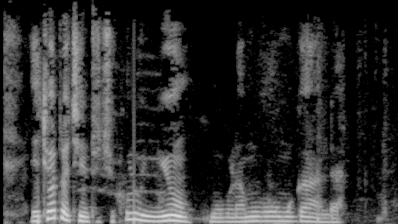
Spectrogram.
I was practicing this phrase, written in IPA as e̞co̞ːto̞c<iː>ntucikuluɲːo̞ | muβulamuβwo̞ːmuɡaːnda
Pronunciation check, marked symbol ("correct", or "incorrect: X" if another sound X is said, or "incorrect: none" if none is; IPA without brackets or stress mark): correct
